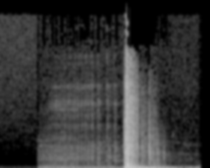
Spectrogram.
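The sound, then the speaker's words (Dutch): A single door slams hard after a low rumbling lead-in, the impact sharp, booming and harshly overdriven, as if recorded too hot, then quickly dying away. No one speaks. “Wees klaar voor de volgende klap, want eerst komt de deur zoals ik hem importeer. Dus die eigenlijk te hard is opgenomen.”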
